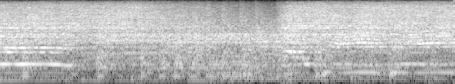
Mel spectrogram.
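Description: Live rock band playing: electric guitar, bass guitar and drum kit, steady and loud, in an instrumental passage between sung lines.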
